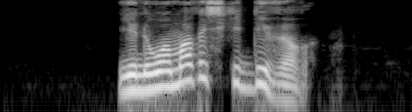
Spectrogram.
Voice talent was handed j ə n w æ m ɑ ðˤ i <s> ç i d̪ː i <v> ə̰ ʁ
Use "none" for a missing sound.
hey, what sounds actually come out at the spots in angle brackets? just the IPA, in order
s, v

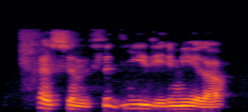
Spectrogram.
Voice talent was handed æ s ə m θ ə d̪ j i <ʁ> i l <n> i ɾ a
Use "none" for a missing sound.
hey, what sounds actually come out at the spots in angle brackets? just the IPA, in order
ð, m

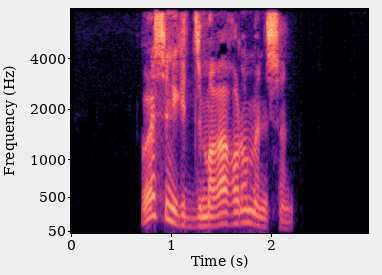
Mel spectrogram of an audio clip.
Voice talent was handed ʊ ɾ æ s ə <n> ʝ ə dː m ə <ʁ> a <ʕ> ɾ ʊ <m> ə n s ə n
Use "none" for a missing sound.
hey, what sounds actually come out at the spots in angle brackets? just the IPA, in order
n, ʁ, ʁ, m

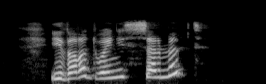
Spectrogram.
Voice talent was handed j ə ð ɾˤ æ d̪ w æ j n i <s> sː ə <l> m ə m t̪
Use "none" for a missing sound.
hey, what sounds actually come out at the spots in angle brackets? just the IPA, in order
θ, ɾ

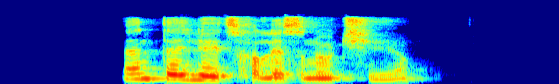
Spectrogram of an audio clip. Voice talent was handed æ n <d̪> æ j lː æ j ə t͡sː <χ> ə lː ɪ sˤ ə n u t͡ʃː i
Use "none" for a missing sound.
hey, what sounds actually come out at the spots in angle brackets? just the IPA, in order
t̪, χ

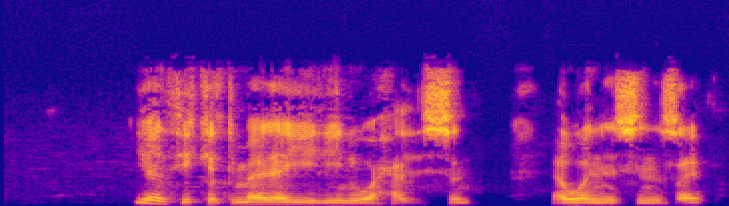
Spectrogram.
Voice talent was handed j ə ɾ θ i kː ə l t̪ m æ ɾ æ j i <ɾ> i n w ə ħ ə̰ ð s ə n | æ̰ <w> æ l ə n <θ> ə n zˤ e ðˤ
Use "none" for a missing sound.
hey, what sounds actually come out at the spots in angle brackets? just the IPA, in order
l, w, s

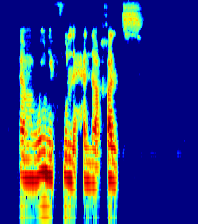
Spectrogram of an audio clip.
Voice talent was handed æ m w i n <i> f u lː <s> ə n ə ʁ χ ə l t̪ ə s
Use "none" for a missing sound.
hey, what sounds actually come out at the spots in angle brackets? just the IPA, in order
i, ħ

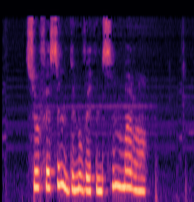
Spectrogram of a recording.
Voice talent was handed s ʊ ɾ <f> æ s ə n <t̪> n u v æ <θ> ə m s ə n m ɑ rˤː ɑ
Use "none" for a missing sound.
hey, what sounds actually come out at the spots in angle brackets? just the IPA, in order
f, d̪, θ

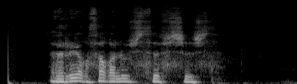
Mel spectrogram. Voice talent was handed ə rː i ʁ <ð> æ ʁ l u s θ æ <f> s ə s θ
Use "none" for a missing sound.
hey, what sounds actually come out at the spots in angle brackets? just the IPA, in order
θ, f

